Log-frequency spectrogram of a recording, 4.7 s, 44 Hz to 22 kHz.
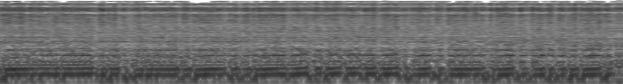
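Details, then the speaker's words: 1988 VW Polo MK2 Breadvan after refitting cleaned carburettor, long stored, revved at start then settling: idles with puffy uneven chuff; exhaust leak at manifold-to-downpipe joint making it run unevenly, though much improved. "It does sound a bit puffy because that exhaust leak, so it does make it run a little bit uneven, but it's a big improvement to how it was when I got it."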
